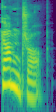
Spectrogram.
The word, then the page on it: gumdrop: British English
